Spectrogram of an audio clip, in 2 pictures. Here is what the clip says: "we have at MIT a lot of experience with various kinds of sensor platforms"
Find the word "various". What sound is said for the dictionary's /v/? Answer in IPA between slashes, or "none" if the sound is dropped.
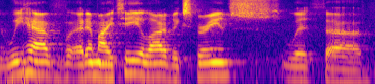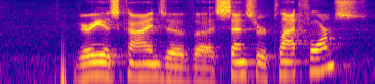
/v/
